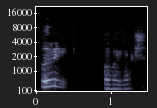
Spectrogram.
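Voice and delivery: yawning mid-sentence. Real, not acted. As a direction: talk through a big yawn. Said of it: "I'm yawning".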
